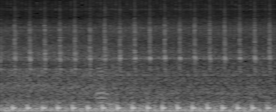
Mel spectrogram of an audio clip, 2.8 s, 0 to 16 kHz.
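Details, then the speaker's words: Ford Raptor engine at idle: hard, even diesel-like tok-tok of six or seven knocks a second, with air puffing back out the intake; a piston struck one of cylinder 2's four valves, cylinder 1 undamaged. "Ayan, kaya nga binuksan po natin ito dahil doon sa ingay na yon, yung tok tok tok tok, saka yung hangin, lumalabas yung hangin sa intake, kaya nakakaroon ng ingay"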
